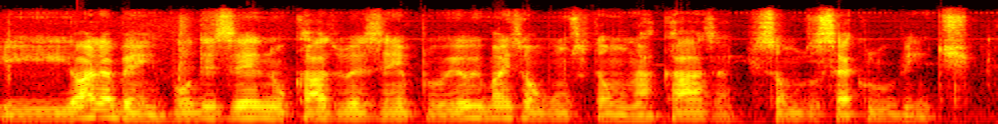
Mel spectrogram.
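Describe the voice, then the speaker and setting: This man talks at a moderate pace in a fairly low pitch, with ordinary pitch variation and hardly any pauses. His loudness swings widely, and there is noticeable background noise. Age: 60s. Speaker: spiritual medium. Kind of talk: casual monologue teaching.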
